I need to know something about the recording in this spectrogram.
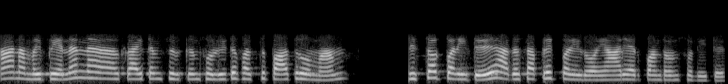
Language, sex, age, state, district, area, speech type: Tamil, female, 30-45, Tamil Nadu, Viluppuram, rural, conversation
